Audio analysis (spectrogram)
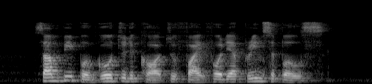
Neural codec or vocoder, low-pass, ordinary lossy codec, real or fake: none; 7.2 kHz; none; real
